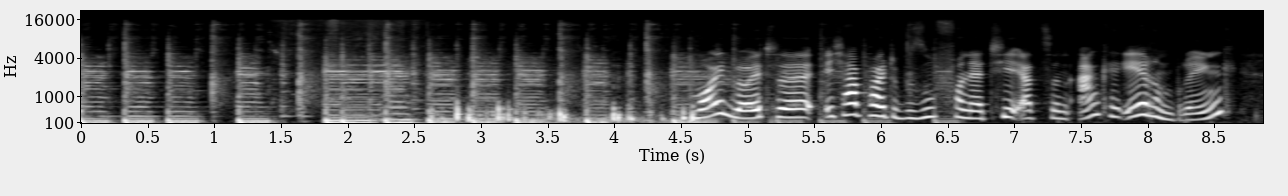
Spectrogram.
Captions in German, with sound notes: (Rumpeln) Moin, Leute. Ich hab heute Besuch von der Tierärztin Anke Ehrenbrink.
